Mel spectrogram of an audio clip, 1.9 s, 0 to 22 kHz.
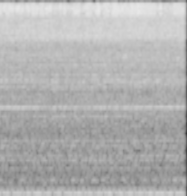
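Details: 1992 GMC Sierra C1500, 350 TBI, 242k miles, after replacing a failed water pump: deep, steady V8 idle, even beat, no squeal or bearing growl from the front accessories; normal idle.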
